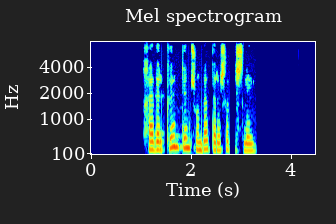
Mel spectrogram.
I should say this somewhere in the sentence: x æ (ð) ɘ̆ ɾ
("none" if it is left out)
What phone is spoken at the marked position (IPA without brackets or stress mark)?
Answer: ð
